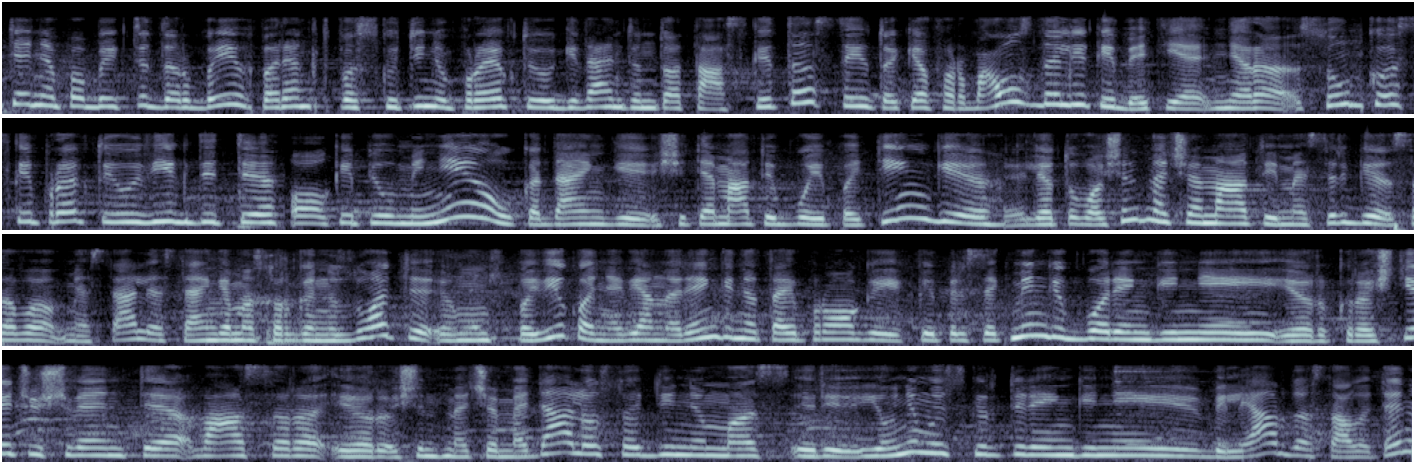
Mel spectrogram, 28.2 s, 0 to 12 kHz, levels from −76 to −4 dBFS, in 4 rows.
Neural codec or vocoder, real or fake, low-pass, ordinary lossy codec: none; real; 7.2 kHz; AAC, 48 kbps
